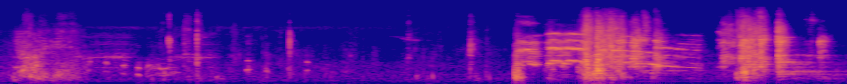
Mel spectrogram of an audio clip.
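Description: A rooster crows loudly close by from about five to eight seconds, a long harmonic call preceded by quieter farmyard noises and clucks, with no talk over it.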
